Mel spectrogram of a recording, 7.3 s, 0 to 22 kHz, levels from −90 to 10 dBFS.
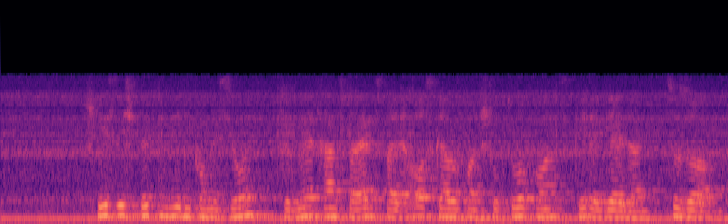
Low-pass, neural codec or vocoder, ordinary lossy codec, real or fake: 5.4 kHz; none; none; real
